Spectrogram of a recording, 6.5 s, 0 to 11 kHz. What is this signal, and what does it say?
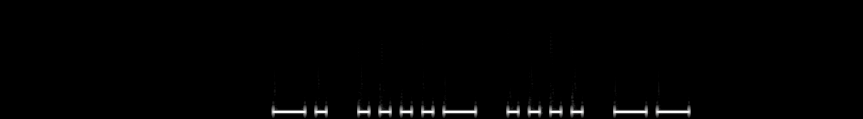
Morse code, heard as a keyed tone, about 16 wpm, 700 Hz. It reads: N4HM
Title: USA Call Signs - 4 Characters - Repeated 3x - 15wpm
